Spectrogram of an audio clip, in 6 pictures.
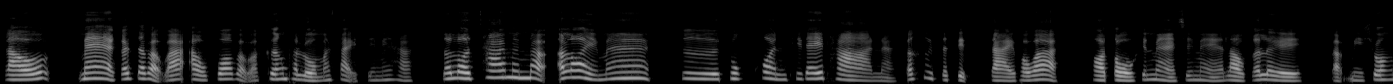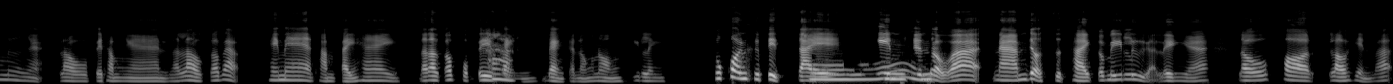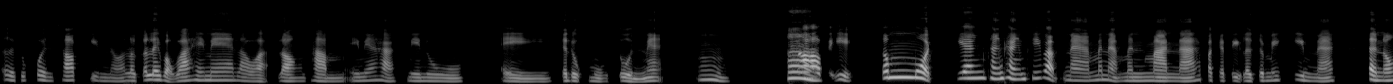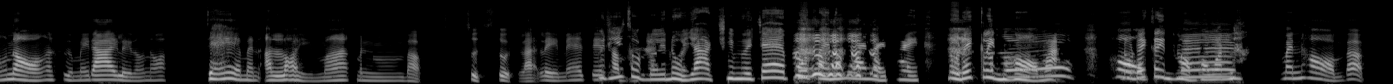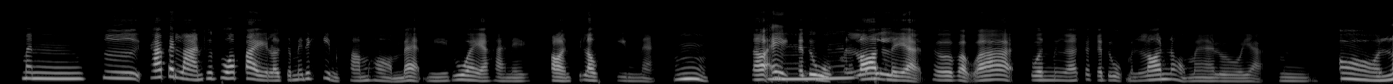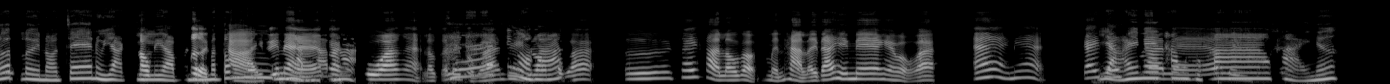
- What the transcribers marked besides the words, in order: put-on voice: "เจ้ มันอร่อยมาก มันแบบสุด ๆ ละ เลยแม่เจ้ทำอาหารอร่อย"; laugh; surprised: "ฮะ !"
- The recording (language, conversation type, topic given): Thai, podcast, มื้อเย็นที่บ้านของคุณเป็นแบบไหน?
